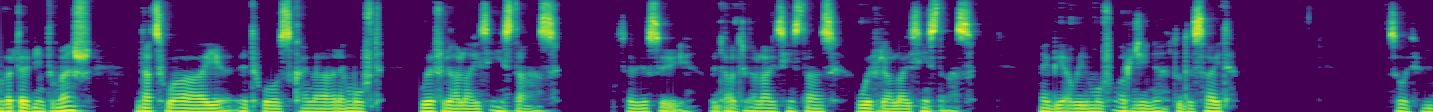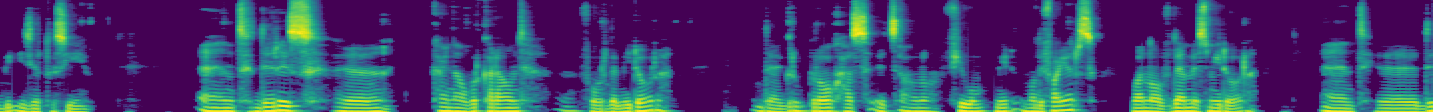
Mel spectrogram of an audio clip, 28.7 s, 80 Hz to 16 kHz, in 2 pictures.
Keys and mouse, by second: 3.8 middle click, 5.2 middle click, 7.0 middle click, 8.3-9.7 middle drag, 10.7 middle click, 11.3 ctrl+x, 14.9 middle click, 15.5 shift+middle drag, 16.0-16.4 middle drag, 16.8 shift+middle drag, 18.6 middle click, 20.9-21.9 middle drag, 22.4 ctrl+x, 27.1 shift+middle click.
